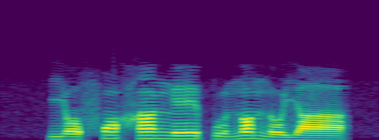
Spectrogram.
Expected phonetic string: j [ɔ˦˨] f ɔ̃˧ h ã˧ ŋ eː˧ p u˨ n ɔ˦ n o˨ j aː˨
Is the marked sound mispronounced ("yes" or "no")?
yes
